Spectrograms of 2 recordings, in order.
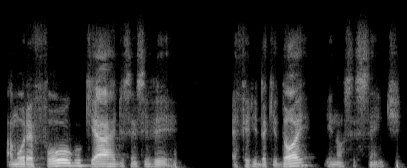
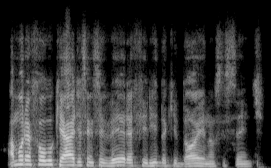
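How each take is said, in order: First: Slow, measured reading of the verse, pausing between phrases; slow recitation. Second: Brisker verse reading, starting high and falling away; quicker, higher-toned recitation. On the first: Teacher showing how many tones fit a Camões line, slow recitation. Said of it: "em quantos tons você pode falar isso". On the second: Teacher showing the verse in another speed and intonation, quicker recitation. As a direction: recite it in one run, high at first, softening at the end. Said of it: "em várias velocidades, com várias entonações". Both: Shown as a demonstration.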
